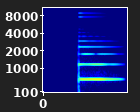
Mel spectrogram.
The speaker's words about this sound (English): Engaged tone. Obsadzovací tón. Engaged tone.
